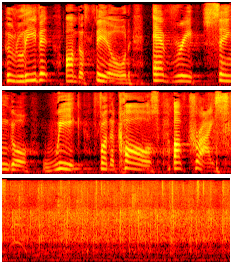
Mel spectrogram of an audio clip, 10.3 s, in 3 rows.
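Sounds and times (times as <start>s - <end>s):
speech: 0.0s - 7.0s
audience applause, clapping: 6.7s - 10.2s.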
